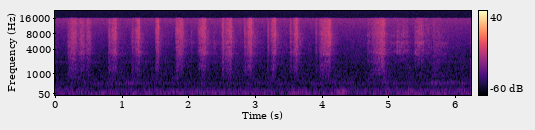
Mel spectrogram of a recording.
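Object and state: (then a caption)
Kinetic sand dome being brushed. A paint brush sweeps repeatedly across a small, solid molded dome of kinetic sand resting on a wooden board. Each stroke makes a soft, bright, gritty swish, close together in a steady rhythm over a quiet, low background rumble.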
